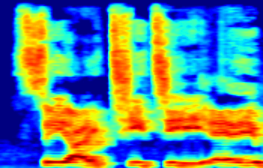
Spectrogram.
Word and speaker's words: citta: There's this word in Buddhism called citta, C-I-T-T-A, but it's pronounced like a C-H, citta.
